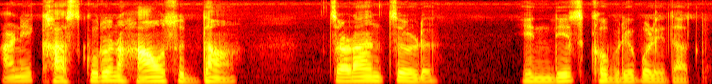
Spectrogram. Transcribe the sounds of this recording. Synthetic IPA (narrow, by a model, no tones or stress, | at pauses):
aɽ̃ikʰaskəɾuːnhãwsud̪ʱːã | t͡səɽãnt͡səɽ | ɦind̪it͡skʰəbɾep̬əɭjt̪at̪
